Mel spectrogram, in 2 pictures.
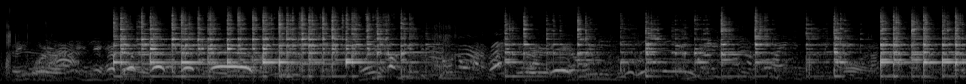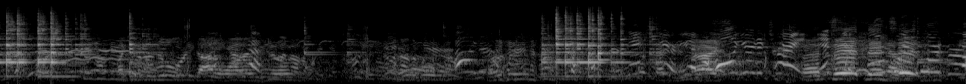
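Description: A metal hand bell, cowbell-like, shaken fast in several ringing bursts, with people talking in between.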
